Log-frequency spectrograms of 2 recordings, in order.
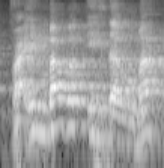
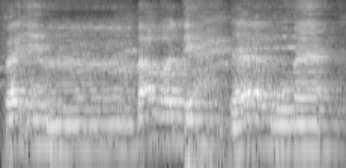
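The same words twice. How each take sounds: First: Said in the usual way. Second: Slow chanted "bagat ihdahuma" as baga-tih-dahuma; joined recitation. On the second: Shown as a demonstration. Teacher answers how to read it, slow chanted recitation. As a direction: link t into i in "bagat ihdahuma", hum the n. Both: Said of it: "maka baca gimana?".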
